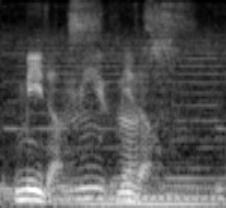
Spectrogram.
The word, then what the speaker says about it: Midas: that, like, you know, in English we have, like, King Midas is like, is how we usually pronounce it. Okay, so I typed Midas pronunciation. Midas. It says that. And then, how do you pronounce it in Greek? Midas. Okay. So it's the American versus the Grecian.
